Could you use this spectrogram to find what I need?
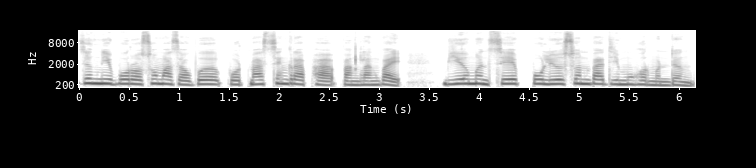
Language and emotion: Bodo, neutral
